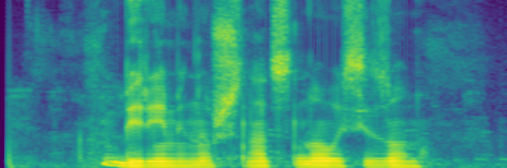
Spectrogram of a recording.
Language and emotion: Russian, neutral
